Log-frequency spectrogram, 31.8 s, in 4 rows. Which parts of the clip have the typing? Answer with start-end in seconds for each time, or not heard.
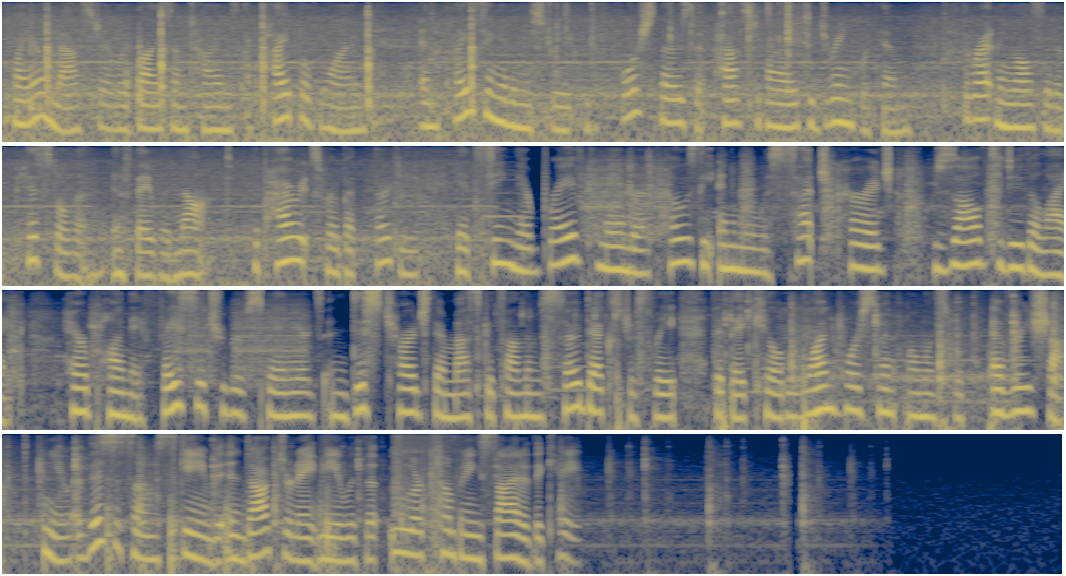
0.0-6.0, 19.6-30.6.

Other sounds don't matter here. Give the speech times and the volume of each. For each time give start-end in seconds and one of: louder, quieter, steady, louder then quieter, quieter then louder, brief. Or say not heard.
0.1-28.2 steady.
